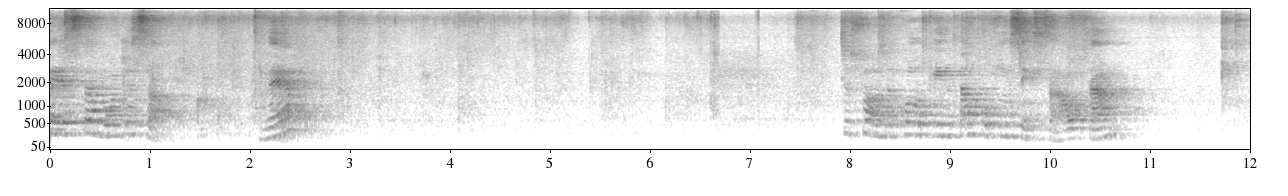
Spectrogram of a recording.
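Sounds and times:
wet squishing of food mixture: 0:00.3 - 0:06.8.

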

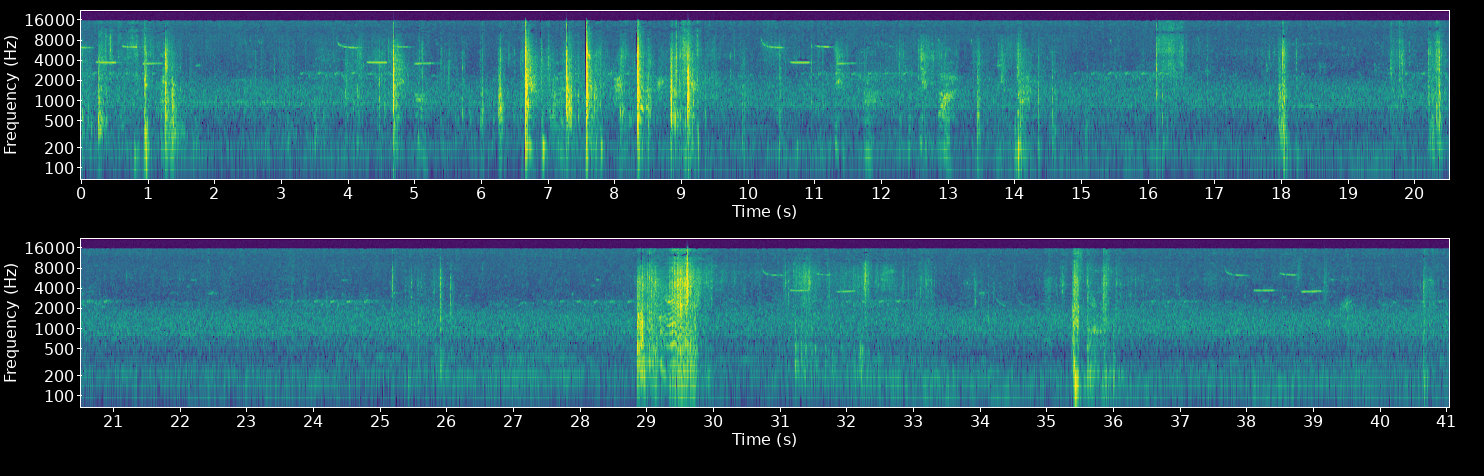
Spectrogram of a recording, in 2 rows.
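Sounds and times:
cardboard boxes being crushed: 0:28.8 - 0:30.1.

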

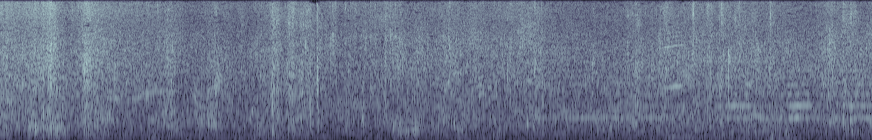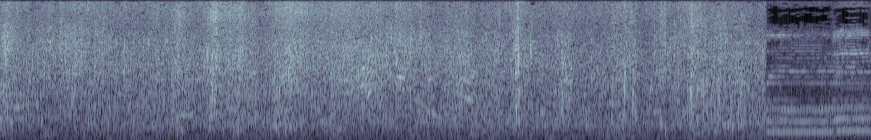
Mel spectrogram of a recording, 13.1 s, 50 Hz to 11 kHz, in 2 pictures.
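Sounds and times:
wind on microphone: 0:00.0 - 0:12.3
crowd chatter: 0:03.4 - 0:12.0.

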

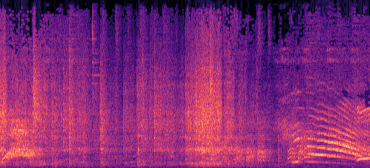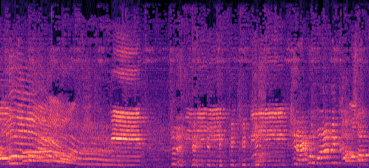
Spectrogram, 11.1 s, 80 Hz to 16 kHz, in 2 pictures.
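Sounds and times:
background music: 0:00.0 - 0:11.0
child shouting excitedly: 0:04.4 - 0:07.7
children's voices: 0:04.4 - 0:11.0.

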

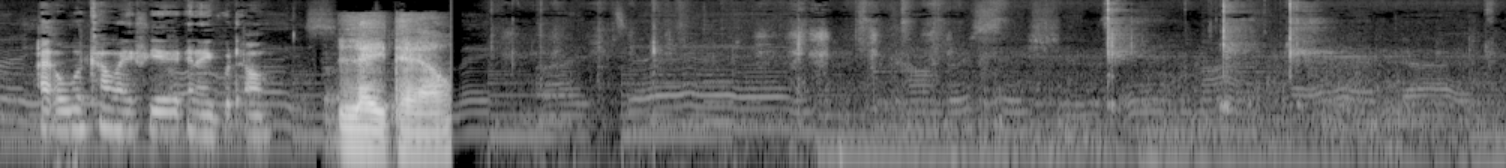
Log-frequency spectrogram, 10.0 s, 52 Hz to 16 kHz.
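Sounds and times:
light switches clicking: 0:07.4 - 0:08.9.

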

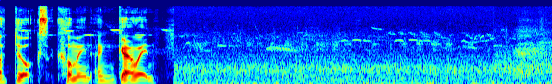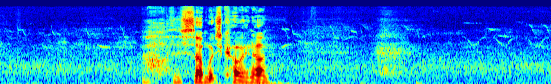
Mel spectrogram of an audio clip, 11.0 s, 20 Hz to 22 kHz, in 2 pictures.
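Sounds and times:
faint outdoor ambience: 0:00.0 - 0:11.0
quiet bird calls: 0:00.2 - 0:11.0.

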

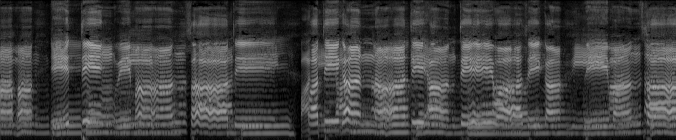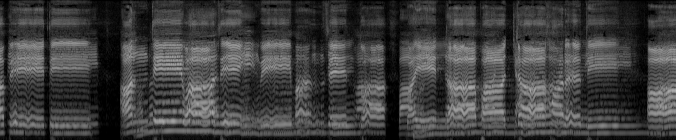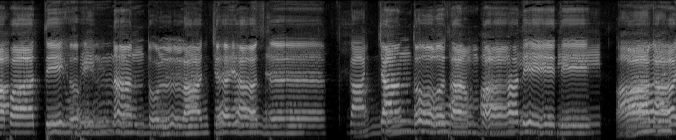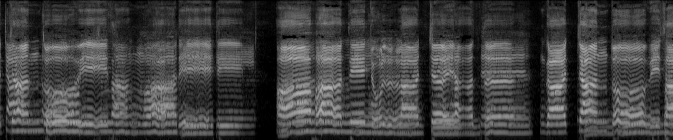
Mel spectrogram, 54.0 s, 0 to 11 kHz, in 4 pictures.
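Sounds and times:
monks chanting into microphones: 0:00.0 - 0:54.0.

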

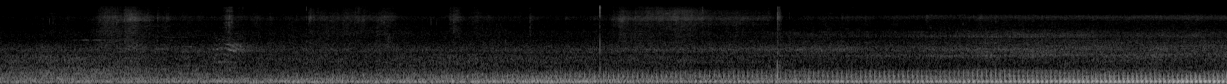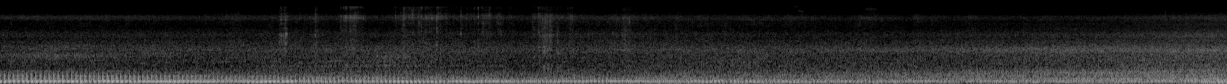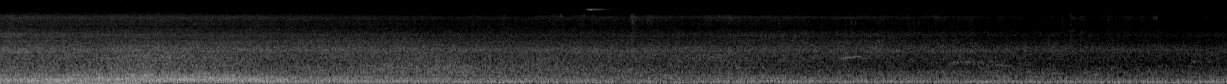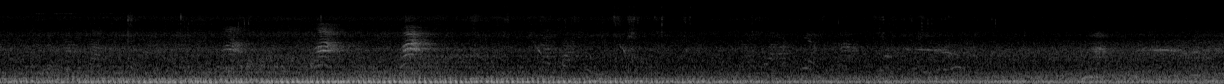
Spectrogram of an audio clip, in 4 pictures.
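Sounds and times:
vehicle engines passing: 0:00.0 - 0:49.0.

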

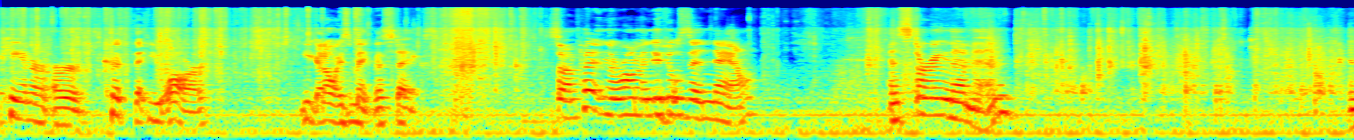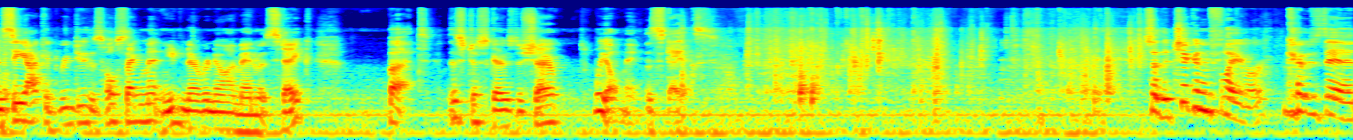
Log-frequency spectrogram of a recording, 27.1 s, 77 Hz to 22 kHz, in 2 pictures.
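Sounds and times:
steady low hum: 0:00.0 - 0:27.0
spoon stirring crunchy noodles: 0:07.6 - 0:13.6, 0:20.7 - 0:26.4.

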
